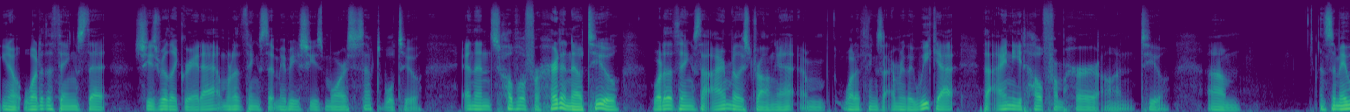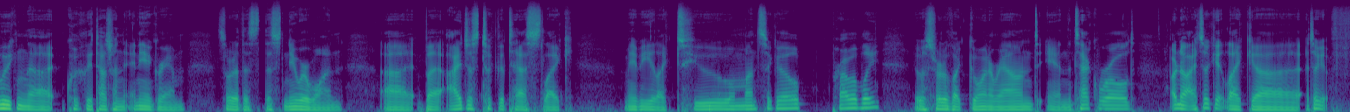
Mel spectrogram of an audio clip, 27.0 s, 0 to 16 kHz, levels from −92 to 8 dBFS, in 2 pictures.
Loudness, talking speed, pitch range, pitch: -30 LUFS, 245 wpm, 90-110 Hz, 95 Hz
